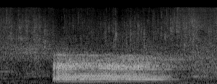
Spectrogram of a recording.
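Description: Shower water runs steadily throughout at moderate level, with a humming tonal note swelling over the spray for about a second in the middle.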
